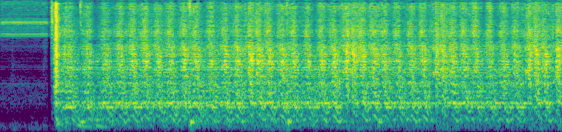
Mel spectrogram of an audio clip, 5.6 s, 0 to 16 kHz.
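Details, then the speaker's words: 1983 Chevrolet squarebody 6.2 IDI diesel, not run in years, bleeding injector lines, back cylinder still not getting fuel, glow plugs not cycled: starter churns with uneven chuffing, never catches; no start from air in fuel lines. "IDI things yeah this back one still didn't get any fuel yet so yeah I'm ready"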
